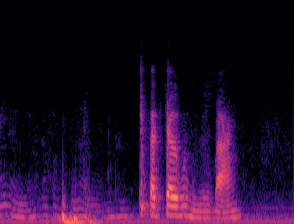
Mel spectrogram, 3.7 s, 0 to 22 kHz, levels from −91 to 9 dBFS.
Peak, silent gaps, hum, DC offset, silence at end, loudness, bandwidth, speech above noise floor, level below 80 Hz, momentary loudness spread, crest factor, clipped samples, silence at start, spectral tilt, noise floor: -8 dBFS; none; none; under 0.1%; 0 s; -27 LUFS; 6.8 kHz; 22 dB; -36 dBFS; 21 LU; 20 dB; under 0.1%; 0 s; -9 dB/octave; -47 dBFS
